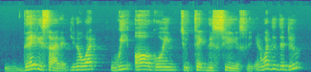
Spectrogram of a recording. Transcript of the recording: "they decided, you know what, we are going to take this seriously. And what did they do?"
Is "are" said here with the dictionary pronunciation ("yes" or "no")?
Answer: no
